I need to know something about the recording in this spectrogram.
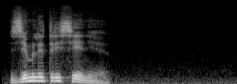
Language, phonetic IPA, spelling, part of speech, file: Russian, [zʲɪmlʲɪtrʲɪˈsʲenʲɪje], землетрясение, noun, Ru-землетрясение.ogg
- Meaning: earthquake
